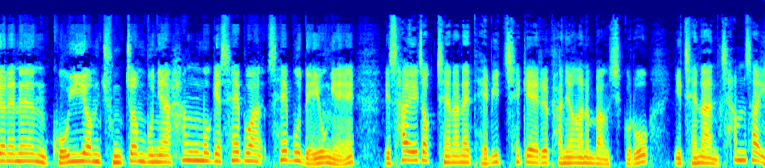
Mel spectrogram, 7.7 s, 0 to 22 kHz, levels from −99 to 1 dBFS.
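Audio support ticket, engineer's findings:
Adaptive stream starting at a low bitrate: player opened on a low-rate rendition for fast start, then stepped up once throughput measured. 0.0–4.0 s: dull, band-limited speech, heavier codec artefacts, fitting roughly 24 kbit/s Opus. Sudden improvement at 4.0 s, no gap, consistent with 64 kbit/s.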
